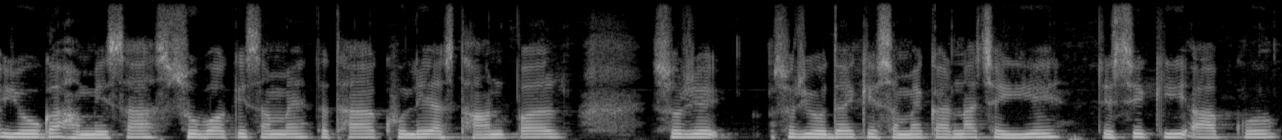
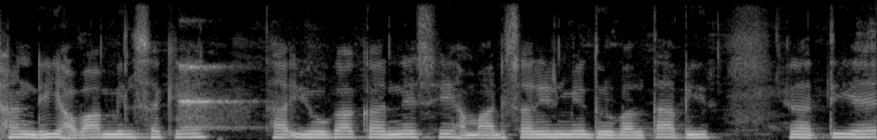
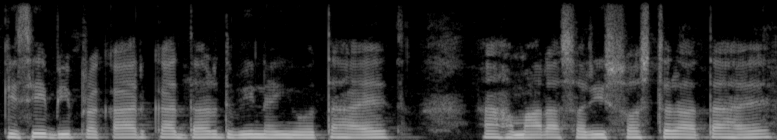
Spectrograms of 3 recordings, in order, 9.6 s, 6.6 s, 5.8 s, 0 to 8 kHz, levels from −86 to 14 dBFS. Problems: none marked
